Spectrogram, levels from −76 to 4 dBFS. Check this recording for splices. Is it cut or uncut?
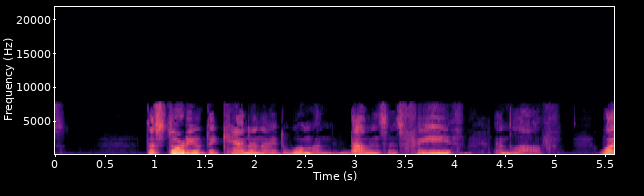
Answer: cut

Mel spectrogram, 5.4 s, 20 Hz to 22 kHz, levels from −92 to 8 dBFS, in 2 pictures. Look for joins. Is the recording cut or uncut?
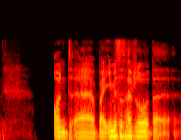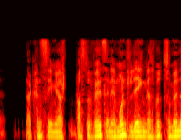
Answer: cut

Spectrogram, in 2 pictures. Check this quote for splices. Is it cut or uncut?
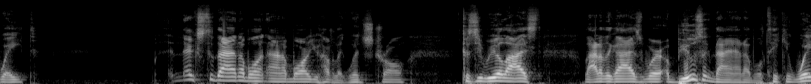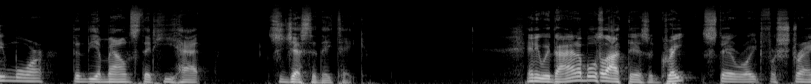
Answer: cut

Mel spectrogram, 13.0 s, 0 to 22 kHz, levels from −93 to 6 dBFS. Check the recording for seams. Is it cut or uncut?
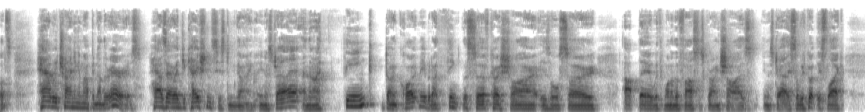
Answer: cut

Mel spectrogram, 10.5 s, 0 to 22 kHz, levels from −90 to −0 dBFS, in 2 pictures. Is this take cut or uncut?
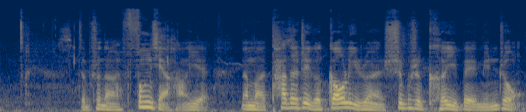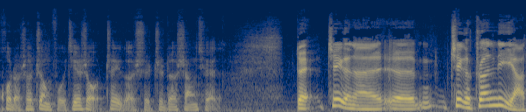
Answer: uncut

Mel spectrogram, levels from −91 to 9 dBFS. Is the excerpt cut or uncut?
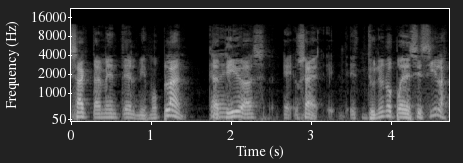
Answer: cut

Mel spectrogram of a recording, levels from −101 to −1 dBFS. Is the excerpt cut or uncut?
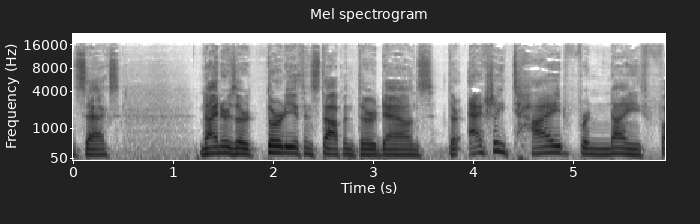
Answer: uncut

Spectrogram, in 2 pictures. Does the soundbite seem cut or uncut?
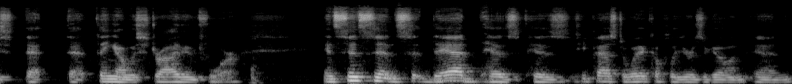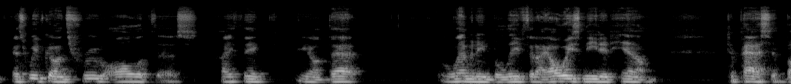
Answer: uncut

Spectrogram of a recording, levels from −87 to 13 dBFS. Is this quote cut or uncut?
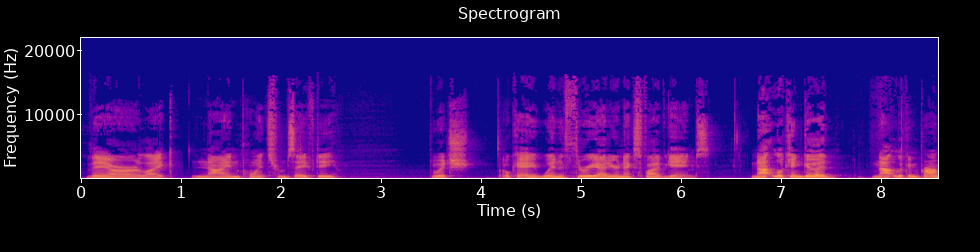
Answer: cut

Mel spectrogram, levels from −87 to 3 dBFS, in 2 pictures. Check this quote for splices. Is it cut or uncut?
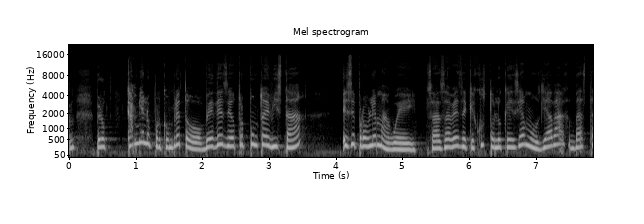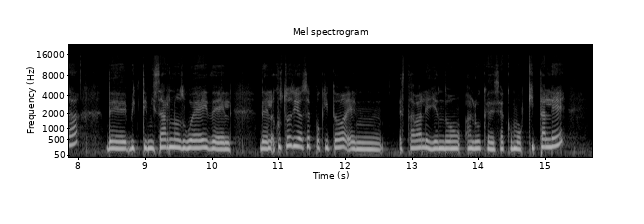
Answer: uncut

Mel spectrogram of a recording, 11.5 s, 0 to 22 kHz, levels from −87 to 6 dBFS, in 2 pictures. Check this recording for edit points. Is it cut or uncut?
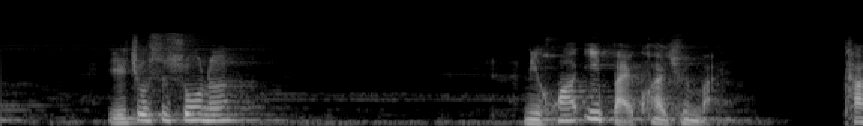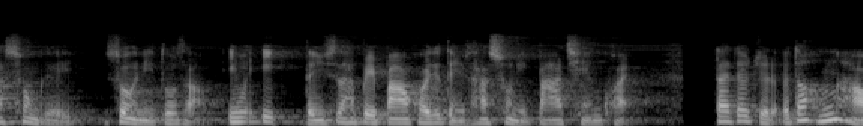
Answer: cut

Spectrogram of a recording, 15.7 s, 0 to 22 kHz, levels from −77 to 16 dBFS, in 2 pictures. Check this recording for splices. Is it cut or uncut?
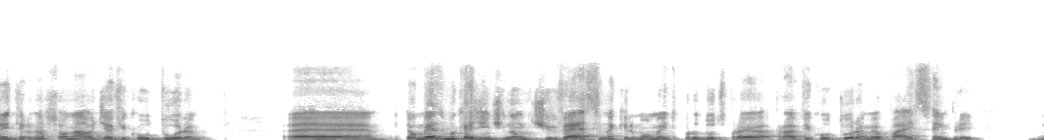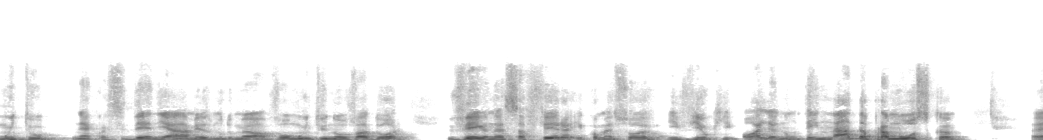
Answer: uncut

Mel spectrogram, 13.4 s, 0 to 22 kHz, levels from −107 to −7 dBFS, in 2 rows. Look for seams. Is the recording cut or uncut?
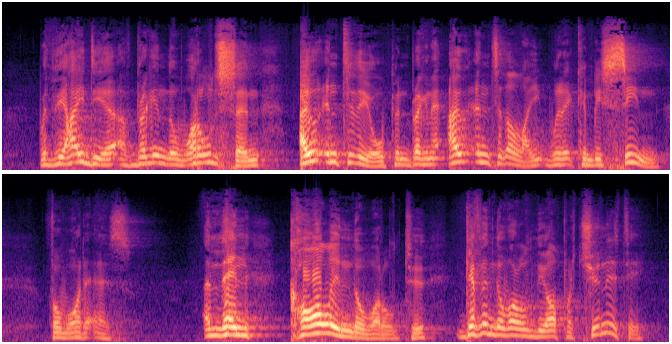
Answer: uncut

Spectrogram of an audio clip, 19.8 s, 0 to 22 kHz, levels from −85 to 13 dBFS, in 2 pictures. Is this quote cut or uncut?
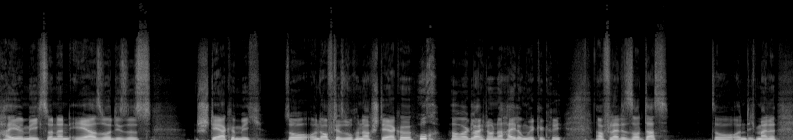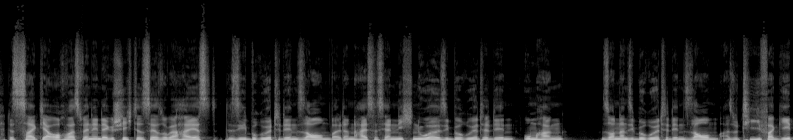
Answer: uncut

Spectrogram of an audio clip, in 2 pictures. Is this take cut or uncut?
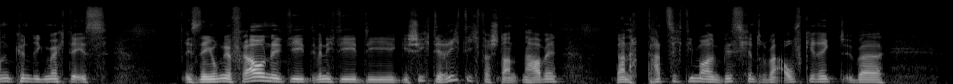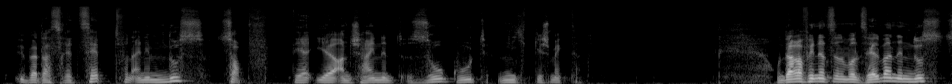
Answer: cut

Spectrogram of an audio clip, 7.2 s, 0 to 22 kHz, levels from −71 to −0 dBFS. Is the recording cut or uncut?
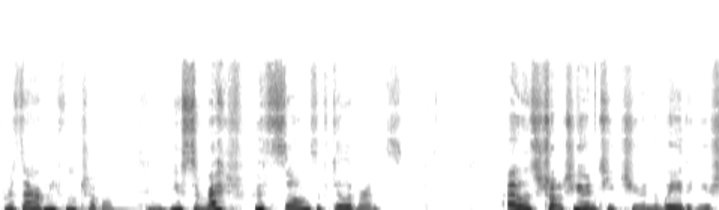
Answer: uncut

